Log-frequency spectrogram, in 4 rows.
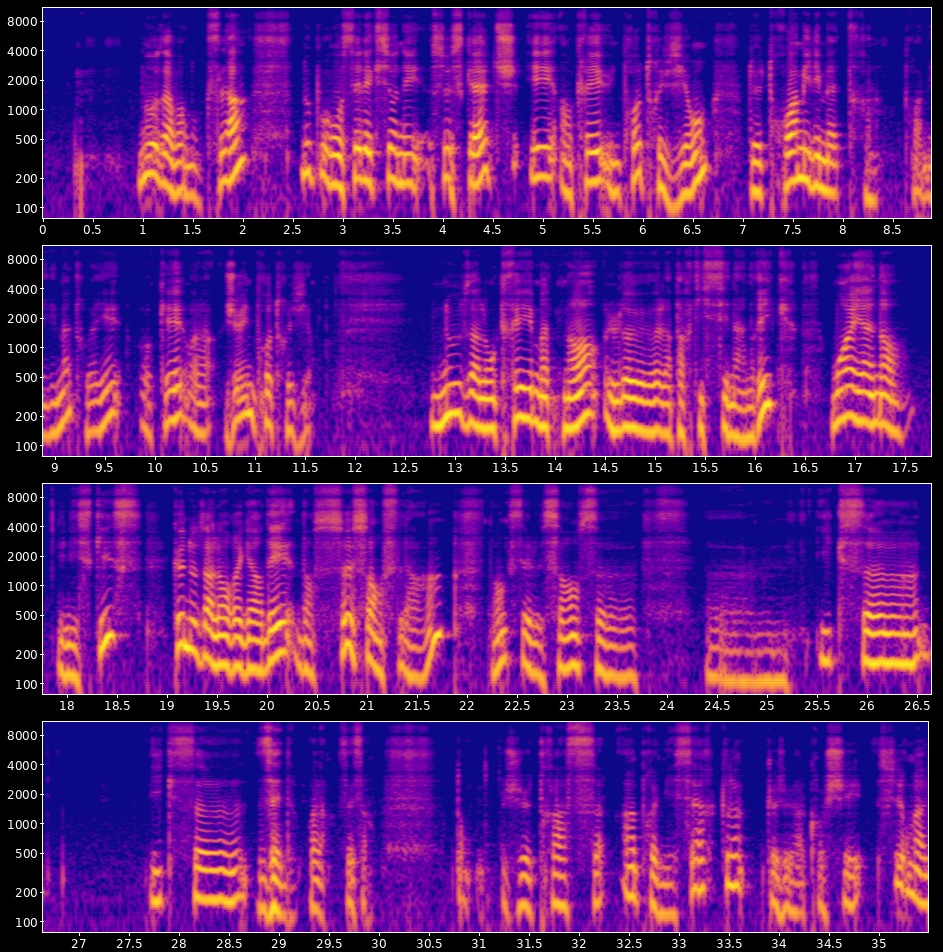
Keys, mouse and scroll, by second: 1.0-1.3 scroll down 1, 1.6 right click, 3.2 click, 5.3 click, 7.3 KP_3, 9.7 click, 10.4-11.6 drag, 11.7 click, 18.2 click, 20.6 click, 29.8-30.2 scroll up 1, 30.4 right click, 33.2 click.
